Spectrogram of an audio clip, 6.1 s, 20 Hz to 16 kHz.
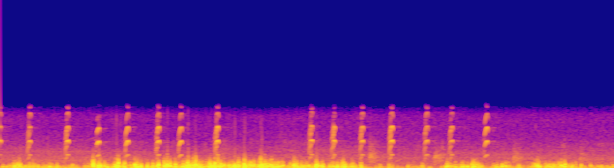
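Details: Black-necked stilt in Princeton, Texas, on 19 April 2021, crying a warning, probably at the recordist: sharp nasal yelps repeated about three times a second in two bursts, over heavy wind rumble on a windy day.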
